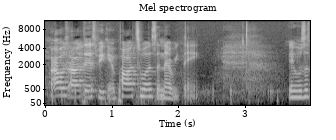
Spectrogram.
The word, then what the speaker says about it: patois: because the S is silent, like patois.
